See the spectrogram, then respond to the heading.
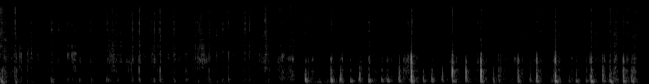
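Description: Fingertips and nails scratch and tap quickly along a long, solid white expanded polystyrene styrofoam bar. The result is a quiet, dry stream of dozens of rapid scratchy taps with a hollow midrange tone, each cutting off instantly with no ring. The tapping grows slightly louder and more distinct in the second half.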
